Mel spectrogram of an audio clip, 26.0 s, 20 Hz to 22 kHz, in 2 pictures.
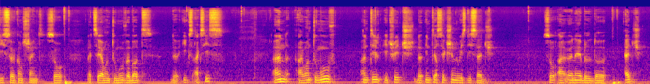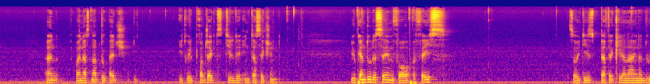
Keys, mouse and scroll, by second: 1.3 x, 3.8-4.9 middle drag, 9.8 middle click, 12.3 e, 14.9-18.8 middle drag, 20.2 e, 21.2 f, 22.8-25.7 middle drag.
